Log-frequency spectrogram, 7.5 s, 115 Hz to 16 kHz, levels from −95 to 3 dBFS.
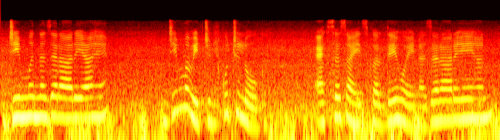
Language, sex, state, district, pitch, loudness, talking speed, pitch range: Punjabi, female, Punjab, Kapurthala, 235 Hz, -14 LUFS, 130 wpm, 200-260 Hz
